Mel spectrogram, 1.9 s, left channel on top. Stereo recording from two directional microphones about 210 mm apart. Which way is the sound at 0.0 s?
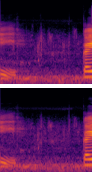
15° left (ahead or behind).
